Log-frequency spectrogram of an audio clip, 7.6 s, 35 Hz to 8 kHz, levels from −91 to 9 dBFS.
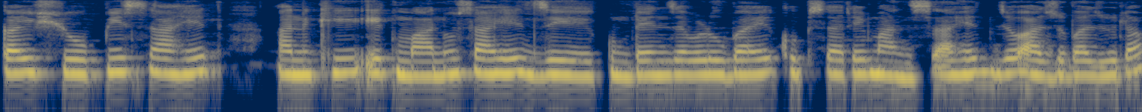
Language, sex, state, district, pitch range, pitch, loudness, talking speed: Marathi, female, Maharashtra, Nagpur, 215-235 Hz, 225 Hz, -17 LUFS, 150 wpm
